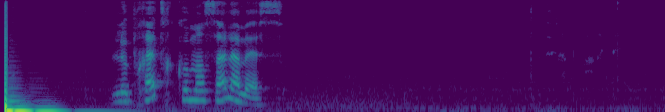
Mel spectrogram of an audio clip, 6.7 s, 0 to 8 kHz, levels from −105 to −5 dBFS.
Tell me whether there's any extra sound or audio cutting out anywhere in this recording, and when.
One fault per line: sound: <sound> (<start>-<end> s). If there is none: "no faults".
no faults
